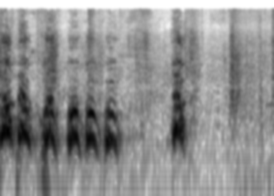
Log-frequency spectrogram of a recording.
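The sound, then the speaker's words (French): A dog in Mauritius, in front of a hotel, barks at a passer-by in a quick run of five or six sharp barks, falls quiet for a moment, then lets out one more bark. “J'ai eu peur, je passe devant un hôtel et j'ai un chien qui est venu m'aboyer dessus.”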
